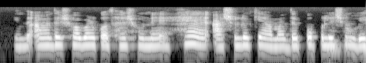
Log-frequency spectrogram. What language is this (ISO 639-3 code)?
ben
